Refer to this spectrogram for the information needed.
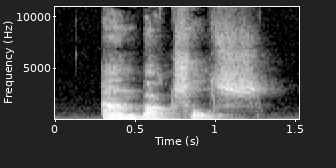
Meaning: plural of aanbaksel
- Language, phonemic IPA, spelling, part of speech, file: Dutch, /ˈambɑksəls/, aanbaksels, noun, Nl-aanbaksels.ogg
